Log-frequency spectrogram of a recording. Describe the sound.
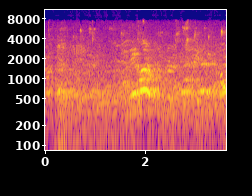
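A basketball is dribbled on a high school home court during a girls' game, its bounces mixed into steady crowd chatter and noise from the gym.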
